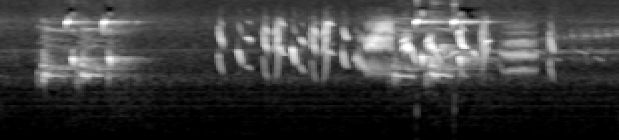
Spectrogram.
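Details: A European goldfinch near Tablas de Daimiel and Villarrubia on the La Mancha plain, Spain, sings a rapid, tinkling jumble of high, liquid twitters and buzzy notes: a brief burst, a pause, then over two seconds more.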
